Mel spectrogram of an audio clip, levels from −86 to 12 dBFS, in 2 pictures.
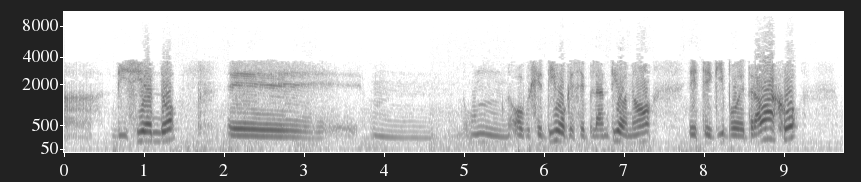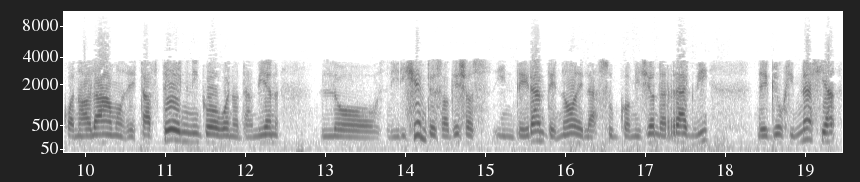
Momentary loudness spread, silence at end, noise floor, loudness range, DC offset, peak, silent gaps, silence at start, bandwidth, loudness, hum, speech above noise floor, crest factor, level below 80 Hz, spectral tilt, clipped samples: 19 LU; 0.1 s; -59 dBFS; 6 LU; under 0.1%; -16 dBFS; none; 0 s; 10 kHz; -32 LUFS; none; 28 dB; 16 dB; -64 dBFS; -5 dB/octave; under 0.1%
